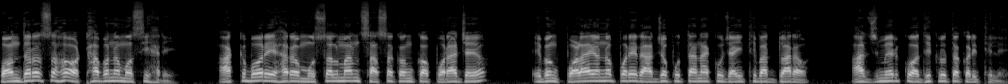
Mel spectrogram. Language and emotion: Odia, neutral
